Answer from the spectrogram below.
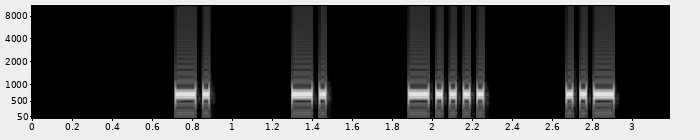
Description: Morse code, heard as a keyed tone, about 36 wpm, spaced as for 16 wpm, 700 Hz. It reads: NN6U
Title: USA Call Signs - 4 Characters - 4x Character Spacing - 35wpm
